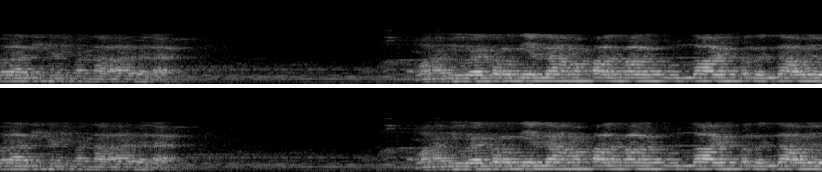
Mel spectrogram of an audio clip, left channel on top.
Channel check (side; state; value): both; normal; correlation 0.93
